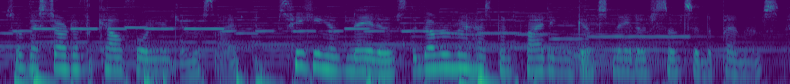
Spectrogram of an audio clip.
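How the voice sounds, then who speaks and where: A woman's voice: medium pitch, quick pace. A woman narrating a history video in a casual scripted way, with jokey, sarcastic asides. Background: background music.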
